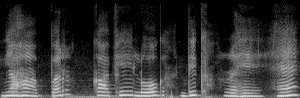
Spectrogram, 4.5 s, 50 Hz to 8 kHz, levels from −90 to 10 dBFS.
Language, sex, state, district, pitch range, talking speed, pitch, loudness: Hindi, female, Uttar Pradesh, Saharanpur, 245-290 Hz, 95 wpm, 275 Hz, -14 LUFS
